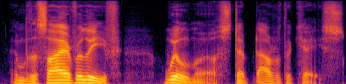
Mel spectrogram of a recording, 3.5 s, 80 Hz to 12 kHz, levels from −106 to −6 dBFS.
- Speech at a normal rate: No, fast, 210 wpm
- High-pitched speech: No, low, 100 Hz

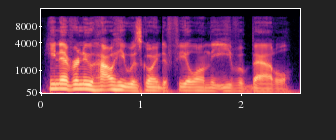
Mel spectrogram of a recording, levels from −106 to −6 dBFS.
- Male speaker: Yes, male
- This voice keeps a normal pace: No, fast, 325 wpm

